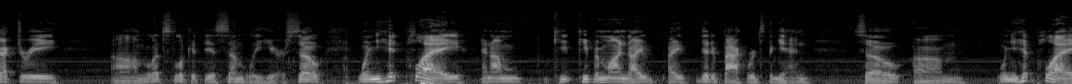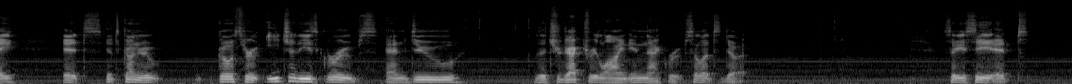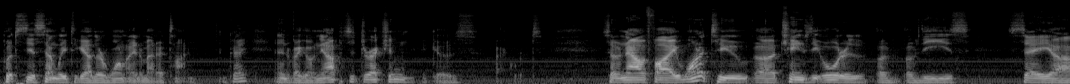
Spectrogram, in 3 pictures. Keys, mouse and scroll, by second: 1.4 click, 2.2 click, 2.8 click, 5.5-6.7 middle drag, 8.7-10.3 middle drag, 15.4 click, 15.9 click, 19.0 click, 24.2 click, 29.0 click.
